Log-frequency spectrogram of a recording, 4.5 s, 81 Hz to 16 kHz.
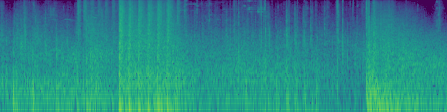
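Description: FAMAS or L85A2 rifle fire in Battlefield 3 on the Karkand map, rapid automatic bursts that crack loudly in two clusters over a noisy battlefield background, no voices.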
